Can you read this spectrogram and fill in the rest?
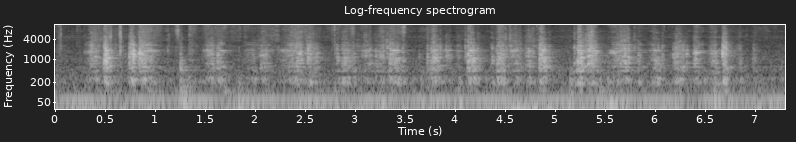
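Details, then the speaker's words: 20-inch California Trimmer reel being seated to a newly installed bed knife with new screws, turned slowly: rasping scrapes come and go, touching at some spots and silent at loose spots, showing uneven reel-to-bed-knife contact. "so it's touching right there and then you want to listen to it go all the way across a loose spot right there it's not touching anything spot over here it's not"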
